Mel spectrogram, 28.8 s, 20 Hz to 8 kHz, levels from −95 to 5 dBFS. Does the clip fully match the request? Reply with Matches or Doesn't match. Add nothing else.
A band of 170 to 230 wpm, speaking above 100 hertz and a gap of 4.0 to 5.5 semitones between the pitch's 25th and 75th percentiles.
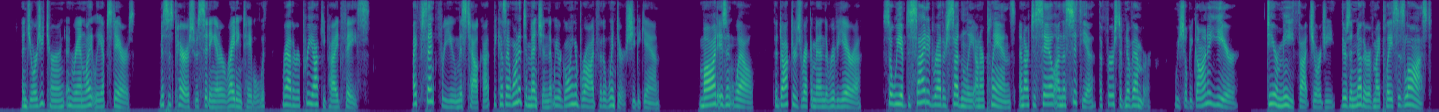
Matches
